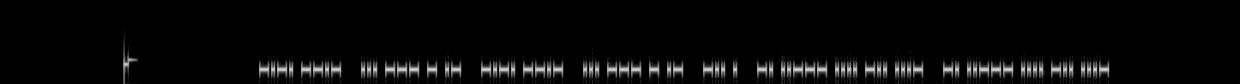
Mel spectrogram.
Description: Morse code, heard as a keyed tone, about 40 wpm, 690 Hz. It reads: CQ SOTA CQ SOTA DE N2HDV N2HDV
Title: SOTA QSO Practice 40wpm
